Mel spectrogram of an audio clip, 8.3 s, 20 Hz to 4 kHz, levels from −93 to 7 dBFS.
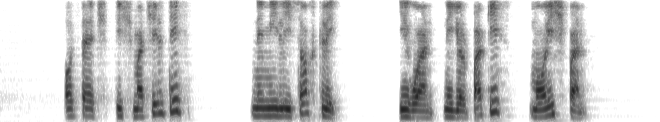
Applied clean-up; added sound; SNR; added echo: neural mask model DeepFilterNet 3.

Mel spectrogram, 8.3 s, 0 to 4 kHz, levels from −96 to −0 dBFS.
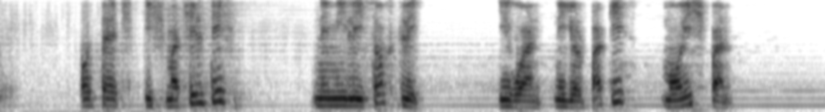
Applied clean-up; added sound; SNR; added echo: neural separator model SepFormer DNS4.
